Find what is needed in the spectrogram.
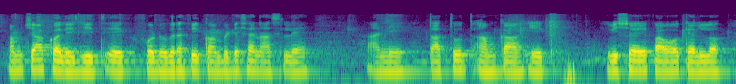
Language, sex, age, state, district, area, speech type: Goan Konkani, male, 18-30, Goa, Sanguem, rural, spontaneous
